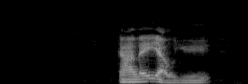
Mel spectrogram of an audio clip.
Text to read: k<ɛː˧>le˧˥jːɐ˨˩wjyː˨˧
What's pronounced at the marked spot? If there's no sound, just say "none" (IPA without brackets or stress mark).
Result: aː˧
